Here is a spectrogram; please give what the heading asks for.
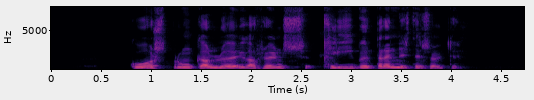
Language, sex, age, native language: Icelandic, male, 50-59, Icelandic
